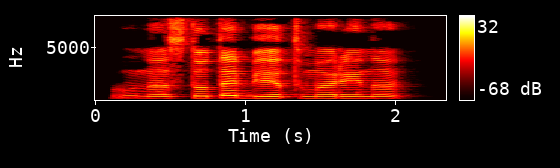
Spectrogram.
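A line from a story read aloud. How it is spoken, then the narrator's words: Growling. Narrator (Russian): прорычал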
